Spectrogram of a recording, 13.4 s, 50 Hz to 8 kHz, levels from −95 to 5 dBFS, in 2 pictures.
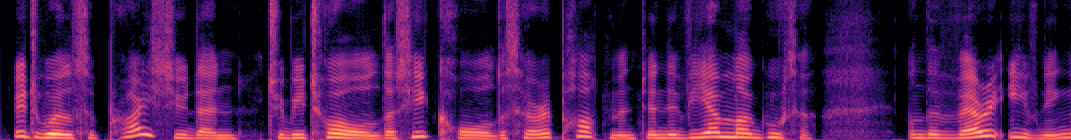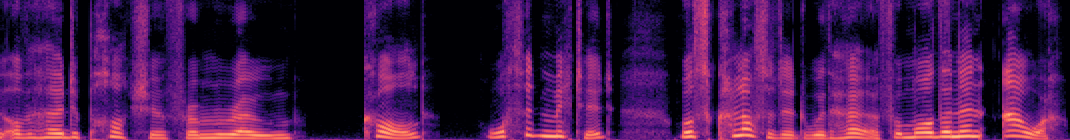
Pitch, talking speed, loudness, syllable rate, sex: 215 Hz, 175 wpm, -19 LUFS, 5.1 syllables/s, female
